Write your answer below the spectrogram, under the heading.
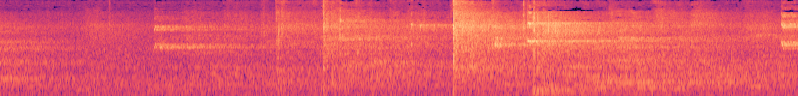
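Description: Badminton rally: a few sharp racket hits on the shuttlecock a little past the middle, with short high squeaks of court shoes on the floor before and after them.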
